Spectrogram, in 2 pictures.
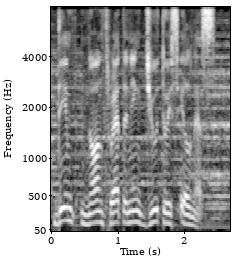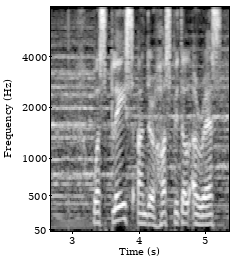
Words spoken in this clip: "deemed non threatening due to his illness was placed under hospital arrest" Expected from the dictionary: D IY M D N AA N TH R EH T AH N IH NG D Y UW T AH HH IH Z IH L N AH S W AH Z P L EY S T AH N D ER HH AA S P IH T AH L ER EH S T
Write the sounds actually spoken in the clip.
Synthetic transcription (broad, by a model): D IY M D N AA N TH R EH T AH N IH NG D Y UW T AH HH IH S IH L N AH S W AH S P L EY S T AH N D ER HH AA S P IH T AH L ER EH S T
